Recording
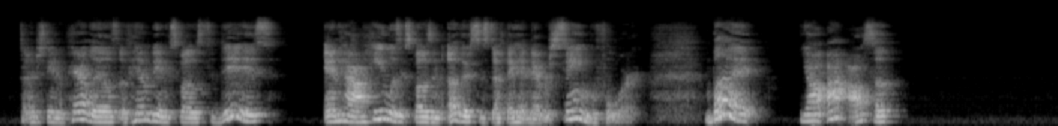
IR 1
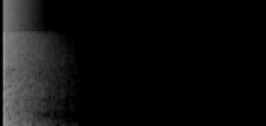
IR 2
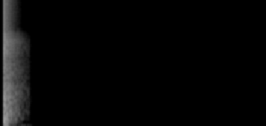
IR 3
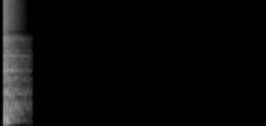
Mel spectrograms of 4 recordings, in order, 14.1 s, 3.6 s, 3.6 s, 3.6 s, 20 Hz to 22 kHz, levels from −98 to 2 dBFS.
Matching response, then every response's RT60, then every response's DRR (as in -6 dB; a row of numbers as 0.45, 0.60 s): 2; 1.1 s, 0.45 s, not exponential; 0.5, -10.0, -11.0 dB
